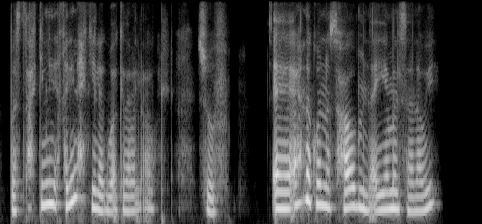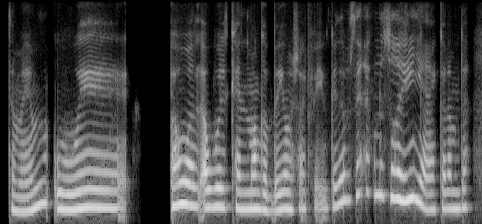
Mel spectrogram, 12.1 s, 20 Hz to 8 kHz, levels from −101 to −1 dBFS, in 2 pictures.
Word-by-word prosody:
بس 195 0 -5
احكِ - - -7
لي 285 0 +4
خلِّيني 295 +6 +2
أحكِي 240 - -2
لك 200 -2 -1
بقى 190 - -3
كده 200 -2 -5
من 195 - -5
الأول. 230 - -10 0.5
شوف - - -7 0.6
آآ، - - +7 0.2
إحنا 305 +5 +3
كنّا 280 -5 +2
صُحاب 245 +1 +1
من 220 -2 +1
أيام 215 +2 +1
الثانوي، 225 +5 -3 0.6
تمام؟ 215 +7 -1
و 215 0 +3 1.2
هو 285 +3 +5
الأوَّل 250 -2 +2
كان 225 -3 -2
معجب 220 -3 +1
بيّا 210 +3 0
ومش 220 0 -3
عارفة 230 0 -8
إيه - - -7
وكده، 270 +6 -2
بس 345 +4 -9
إحنا 445 +2 -7
كنّا 415 0 -2
صغيِّرين 360 -2 +4
يعني 275 -8 +1
على 215 - -3
الكلام 225 +1 -3
ده. 240 +1 -6
240 Hz, 185 wpm, -22 LUFS, 215-285 Hz, 1.2 s, آآ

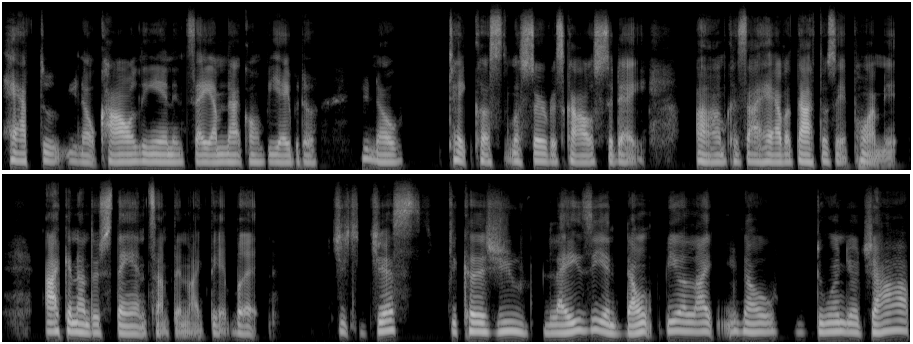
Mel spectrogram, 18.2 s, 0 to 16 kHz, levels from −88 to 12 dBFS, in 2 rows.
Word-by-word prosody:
have 140 -4 0
to, 135 -4 -5
you 135 -2 -10
know, 120 -1 -3
call 125 0 +4
in 125 -1 +1
and 120 0 -4
say, 120 0 +1
"I'm 120 +1 0
not 125 -2 0
gonna 125 0 -4
be 120 0 -4
able 115 0 -2
to, - - -6 0.4
you 175 -1 -5
know, 120 -3 -1 0.5
take - - 0
customer 125 +3 -1
service 130 +2 +2
calls 115 +1 +1
today, - - -2 0.5
um, 120 0 +1
'cause 125 -2 -4
I 125 - 0
have 125 -1 +2
a - - -2
doctor's 125 0 +4
appointment." 60 - -4 0.6
I 160 0 +9
can 165 -2 +3
understand 135 -3 +2
something - - -3
like - - -8
that, - - -7
but - - -1 0.7
jus 155 - -6
just 165 - +1 0.3
because 155 -1 +3
you 160 -2 +1 0.2
lazy 155 +6 +2
and 125 -3 -1
don't 135 +4 +4
feel 165 0 +1
like, 160 -1 +1
you 160 - -6
know, 155 0 0 0.4
doing 155 +1 +2
your 150 -1 +1
job, 170 +6 +1
135 Hz, 160 wpm, -25 LUFS, 125-155 Hz, 0.7 s, I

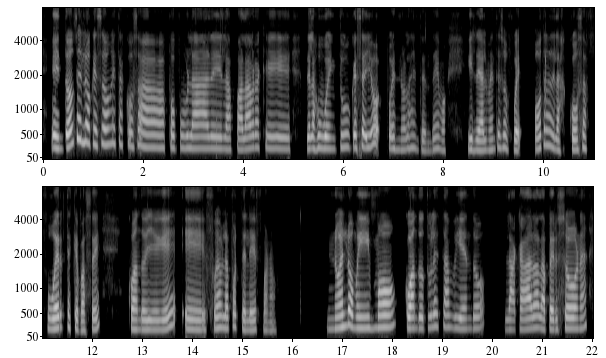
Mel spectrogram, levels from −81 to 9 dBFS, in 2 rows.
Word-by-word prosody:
Entonces, 255 - +5
lo 340 -1 +3
que 305 -1 -1
son 310 +2 -1
estas 315 -2 -6
cosas 250 -3 0
populares, 230 -1 -1
las 215 -1 -3
palabras 225 +4 0
que 230 -2 -4 0.3
de 225 - +1
la 230 - +2
juventud, 235 +2 -1
qué 245 - +2
sé 245 0 +1
yo, 290 +3 +1 0.2
pues 225 -1 -3
no 205 0 -9
las 230 +2 -8
entendemos. 200 -1 -9 0.4
Y 210 - -2
realmente 200 +4 -2
eso 245 -1 -4
fue 195 -1 0 0.2
otra 265 +7 -2
de 240 - -3
las 200 -3 -4
cosas 210 +3 -1 0.2
fuertes 215 +2 +4
que 195 - 0
pasé 190 - -2 0.5
cuando 190 -1 +2
llegué, 185 +7 0
eh, 190 -2 0
fue 215 - -1
hablar 220 -2 0
por 240 0 -4
teléfono. 175 -2 -4 1.0
No 200 +3 0
es 235 +1 +6
lo 265 -1 +6
mismo 225 +4 +3
cuando 215 -1 +5
tú 220 +2 -6
le 245 - +1
estás 240 -1 -3
viendo 215 0 -4 0.4
la 190 -1 -2
cara 200 +3 +2
a - - 0
la 200 -3 +2
persona 210 +3 +2
220 Hz, 140 wpm, -23 LUFS, 200-240 Hz, 1.0 s, es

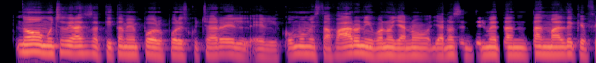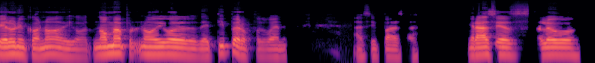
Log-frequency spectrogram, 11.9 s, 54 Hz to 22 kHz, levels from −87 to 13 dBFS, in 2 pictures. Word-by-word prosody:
No, 160 0 +6
muchas 145 +2 0
gracias 140 0 +4
a 135 - -3
ti 120 - -4
también 130 0 -1
por 120 -3 +1
por 120 0 0
escuchar 120 +1 -4
el 125 -5 -1
el 100 -2 -8
cómo 130 +5 -2
me 130 - -2
estafaron, 125 +5 +4
y 130 - +2
bueno, 120 +2 +1
ya 115 -1 +2
no 120 0 -2
ya 115 +1 -2
no 125 +2 -1
sentirme 125 +1 -2
tan 125 -1 -1
tan 135 -1 +2
mal 125 0 +5
de 135 0 -1
que 120 -2 -4
fui 125 +2 0
el 130 - +3
único, 120 -4 -2
¿no? 130 +1 -2
Digo, 105 -2 -9
no 125 +1 +1
me 140 +1 +5
a 140 - 0
p - - -10
no 130 -1 -1
digo 130 0 +2
de 115 -3 0
de 105 0 -7
ti, 140 - -7
pero, 140 - -2
pues, 105 -1 -17
bueno, 105 -1 -9 0.7
así 105 +2 -15
pasa. 100 -2 -10 0.5
Gracias, 125 0 +2
hasta 115 - -11
luego. 125 -1 +1
125 Hz, 240 wpm, -20 LUFS, 115-130 Hz, 0.7 s, No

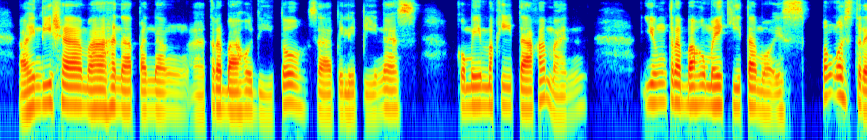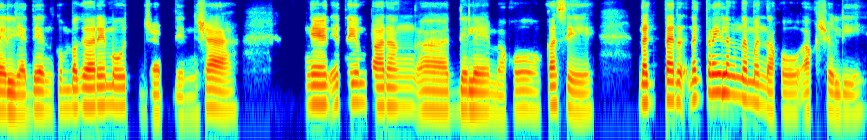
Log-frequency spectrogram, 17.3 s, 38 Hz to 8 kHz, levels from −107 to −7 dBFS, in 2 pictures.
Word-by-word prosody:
ah, 110 +2 +1
hindi 150 +3 +1
siya 150 -2 +7
mahahanapan 130 -2 +2
ng 120 0 -4 0.2
ah, 105 0 -9
trabaho 125 -3 +1
dito 140 +8 -4
sa 110 -2 -2
Pilipinas. 115 +3 -1 0.4
Kung 140 0 -4
may 145 - +2
makita 145 -3 +1
ka 180 - 0
man, 115 - -7 0.6
yung 160 +2 -2
trabaho 155 -2 +3
makikita 145 -1 +2
mo 120 -3 -5
is 115 +2 -1 0.2
pang-Australia 130 - +1
din, 120 +3 -1
kumbaga 135 +2 +2
remote 145 -1 +1
job 110 0 -6 0.2
din 100 -1 -11
siya. 120 +2 +2 0.6
Ngayon 155 0 +5
ito 160 - -6
yung 165 0 -4
parang 145 -1 0
ah, 125 -1 -1
dilema 120 -3 -2
ko 125 -1 -6
kasi, 125 -6 0 0.5
nag 165 - +6 0.4
nag-try 235 +6 +3
lang 230 -2 +3
naman 180 -5 0
ako 115 -1 -6
actually, 115 -1 -6
130 Hz, 140 wpm, -25 LUFS, 120-150 Hz, 0.6 s, siya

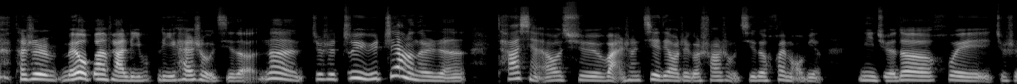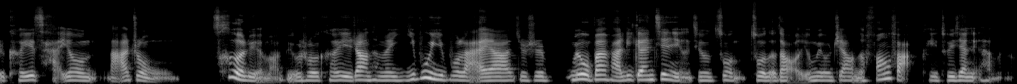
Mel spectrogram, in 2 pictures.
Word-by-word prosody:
他 235 - +3
是 235 -1 +8
没 215 +4 +1
有 275 -1 +12
办 240 -1 +7
法 195 -4 +6
离 180 -1 -2
离 195 -1 -1
开 215 +1 +2
手 215 -6 -1
机 165 0 -7
的。 160 0 -3
那 260 -7 +2
就 240 0 -4
是 235 0 -1
至 295 +5 +2
于 250 +1 +1
这 380 +11 -4
样 340 - +6
的 195 - 0
人， 160 -2 -2 0.3
他 255 +2 +2
想 235 -11 -3
要 185 +3 -2
去 190 -1 -3
晚 175 -1 +2
上 195 +1 -6
戒 215 +4 +1
掉 190 -3 0
这 180 - -5
个 170 -1 -3
刷 190 +1 -4
手 185 -3 -9
机 180 - -6
的 180 0 -2
坏 210 +3 -4
毛 175 - -5
病， 160 -1 -7 0.3
你 195 -1 -4
觉 170 -1 -3
得 195 -1 +4
会 185 -3 -2
就 175 - -12
是 175 - -9
可 185 - -8
以 200 +2 +1
采 200 - -9
用 185 -2 -4
哪 - - -1
种 280 +9 -6 0.4
策 290 -9 +2
略 175 -4 -3
吗？ - - -11
比 - - -9
如 175 - -5
说 185 0 -2
可 190 +1 -6
以 190 - +1
让 205 +2 +2
他 200 - -6
们 190 0 -5
一 235 - -2
步 300 +4 +4
一 235 -4 +2
步 205 -1 -6
来 180 -2 +1
呀， 180 +1 +2
就 185 0 -9
是 185 -1 -6
没 215 - -4
有 240 -2 +6
办 220 +1 +4
法 180 -4 0
立 210 +4 -3
竿 215 +1 +2
见 235 0 0
影 170 - -4
就 180 -1 -7
做 190 +2 -8
做 190 -2 -2
得 175 0 -3
到， 175 0 -3
有 - - -8
没 185 - -3
有 180 0 -4
这 185 +3 -7
样 185 -1 -4
的 - - -5
方 220 +9 -2
法 - - -3
可 185 - -13
以 - - -6
推 185 +2 -4
荐 180 -1 -1
给 170 - -4
他 175 +1 -11
们 270 - -16
呢？ 285 - -25
190 Hz, 290 characters per minute, -23 LUFS, 180-220 Hz, 0.4 s, 有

